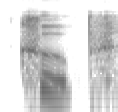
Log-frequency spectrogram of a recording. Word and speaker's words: co-op: this shortened to just coop it looks like c-o-o-p coupe it is still pronounced the first part of the whole word co-op so the stress moves to co but it is kind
